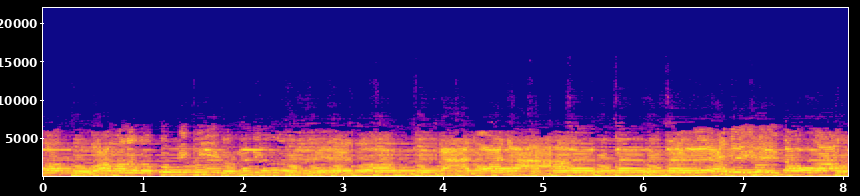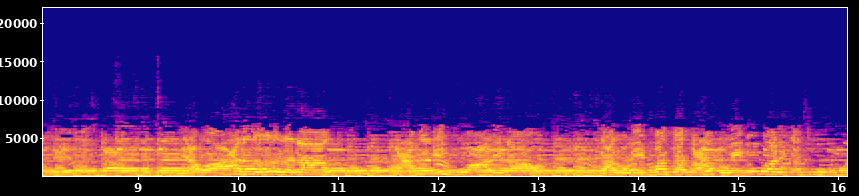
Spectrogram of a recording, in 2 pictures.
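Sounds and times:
acoustic guitar with steady beat: 0.0 - 10.3, 10.9 - 15.1
person singing: 0.0 - 16.0.

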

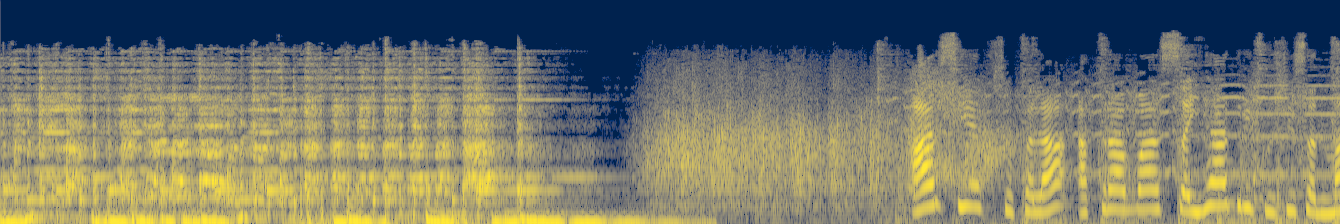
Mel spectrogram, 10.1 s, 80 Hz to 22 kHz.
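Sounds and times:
audience applause: 4.8 - 7.5.

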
